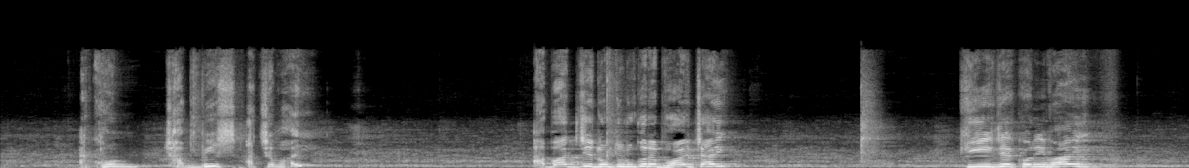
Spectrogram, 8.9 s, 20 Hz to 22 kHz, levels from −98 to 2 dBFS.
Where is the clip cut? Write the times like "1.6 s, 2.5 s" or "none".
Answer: none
